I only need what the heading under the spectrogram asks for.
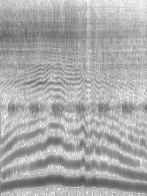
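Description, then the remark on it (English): A male mole cricket's call: one steady, loud, buzzing trill with a low, even pitch that rises and falls slightly, lasting throughout with no voices. “And the male mole crickets, they make a special burrow, and it helps them sound even louder.”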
